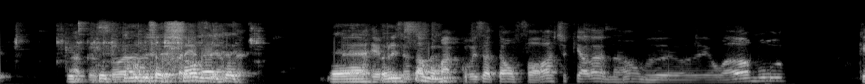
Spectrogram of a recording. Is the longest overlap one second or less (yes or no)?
no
